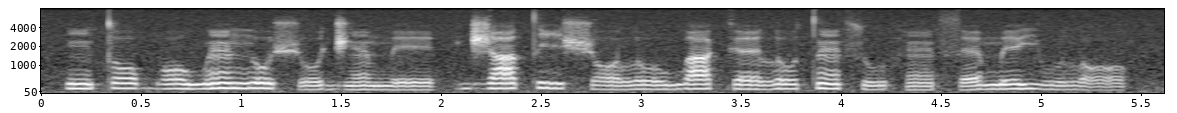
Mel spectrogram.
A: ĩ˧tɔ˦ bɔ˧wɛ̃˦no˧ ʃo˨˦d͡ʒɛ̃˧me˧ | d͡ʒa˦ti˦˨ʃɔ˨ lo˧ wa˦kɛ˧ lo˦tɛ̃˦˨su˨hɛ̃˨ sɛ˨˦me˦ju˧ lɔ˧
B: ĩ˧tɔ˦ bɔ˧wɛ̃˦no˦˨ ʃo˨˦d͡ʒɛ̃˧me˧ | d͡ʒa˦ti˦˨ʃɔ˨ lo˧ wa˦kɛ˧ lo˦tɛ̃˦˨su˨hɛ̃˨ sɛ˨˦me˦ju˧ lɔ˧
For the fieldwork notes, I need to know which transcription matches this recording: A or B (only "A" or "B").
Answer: B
